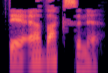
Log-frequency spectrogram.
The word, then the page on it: Der Erwachsene: Deutsch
